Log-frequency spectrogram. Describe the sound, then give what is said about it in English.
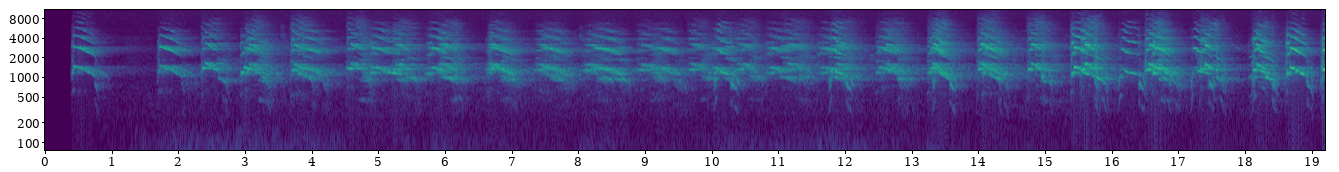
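A flock of seagulls calling nonstop, with loud, harsh, overlapping squawks and cries repeating in quick bursts throughout, no one speaking. “It's the greedy seagulls.”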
